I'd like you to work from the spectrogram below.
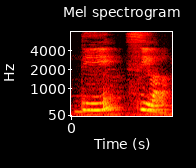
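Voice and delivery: "Dissílaba" slowly, di, pause, sílaba; broken into parts. Shown as a demonstration. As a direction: repeat "Dissílaba" slowly in two pieces for pupils. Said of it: "presta atenção".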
